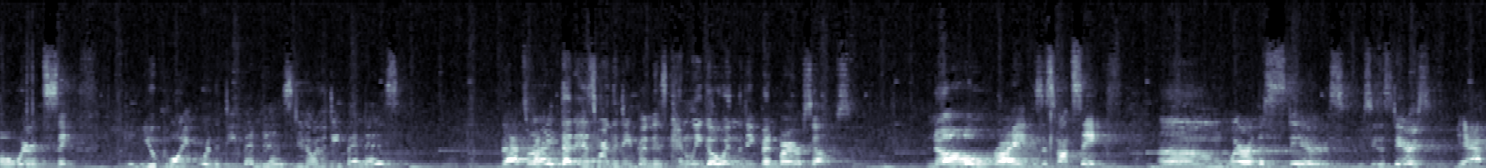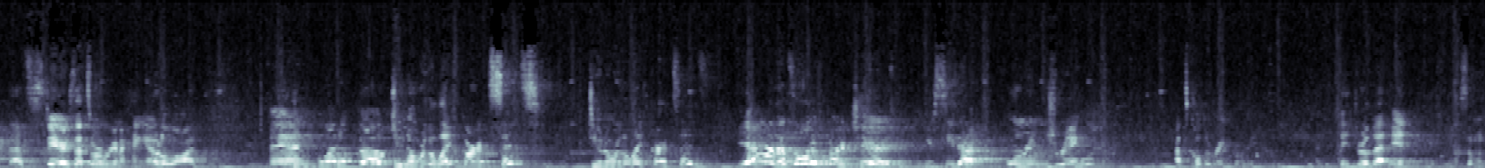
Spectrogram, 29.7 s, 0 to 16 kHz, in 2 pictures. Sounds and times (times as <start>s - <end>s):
Speech: 0.0s - 4.1s, 5.0s - 8.5s, 9.3s - 16.9s, 17.6s - 26.0s, 26.6s - 27.4s, 28.1s - 29.7s
Music: 0.0s - 29.7s.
